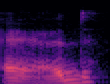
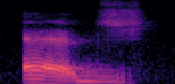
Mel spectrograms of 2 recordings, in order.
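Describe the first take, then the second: First: Ed terminando em d; Ed com d final claro. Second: Edge terminando em dj; Edge com dj. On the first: ([name] do cantor) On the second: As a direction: Edge com som de j final. (Edge, a outra palavra) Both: Shown as a demonstration. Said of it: "olha a diferença".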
